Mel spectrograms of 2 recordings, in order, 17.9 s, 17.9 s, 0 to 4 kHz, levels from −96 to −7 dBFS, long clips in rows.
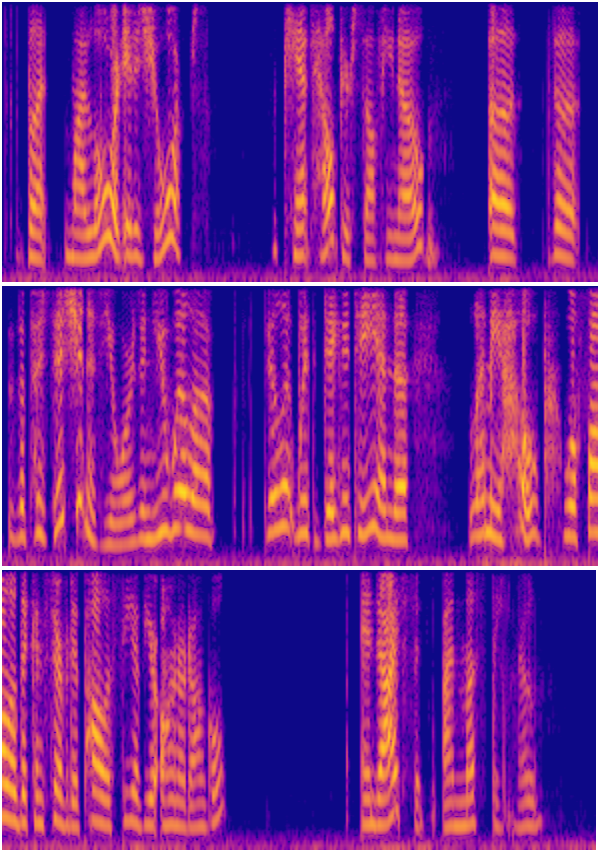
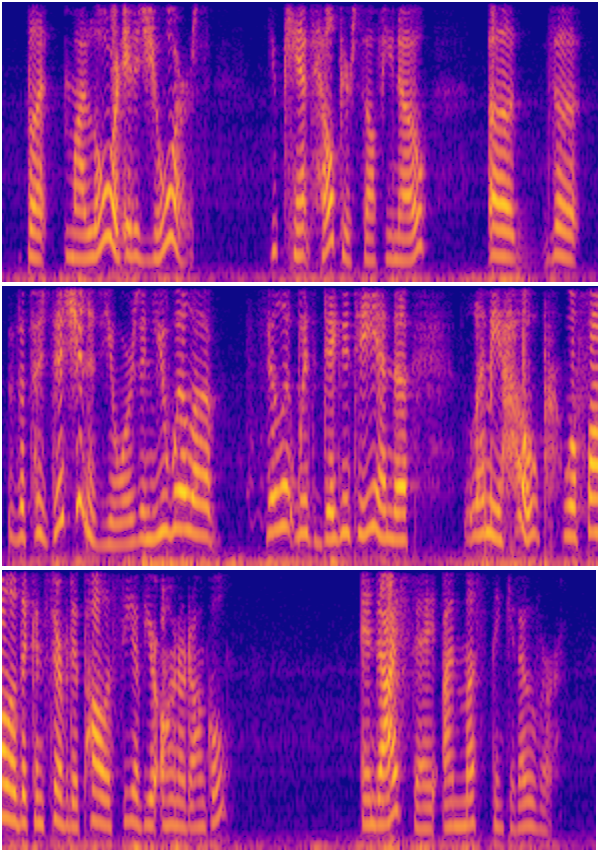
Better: second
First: noise reduction (neural diffusion model UNIVERSE++)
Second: none

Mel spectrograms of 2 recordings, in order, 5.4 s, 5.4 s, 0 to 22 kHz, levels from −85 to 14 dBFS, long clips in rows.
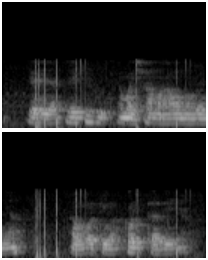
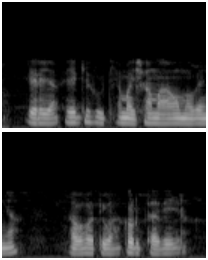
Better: second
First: background sound (Fart); 13 dB below the speech // room echo; dies away in 0.6 s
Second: none

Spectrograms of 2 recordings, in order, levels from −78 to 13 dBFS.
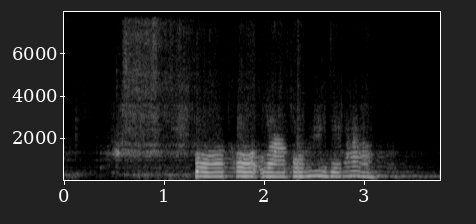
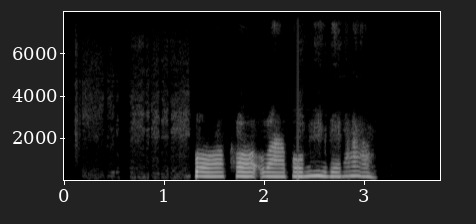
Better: second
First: noise reduction (neural separator model SepFormer DNS4)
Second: none

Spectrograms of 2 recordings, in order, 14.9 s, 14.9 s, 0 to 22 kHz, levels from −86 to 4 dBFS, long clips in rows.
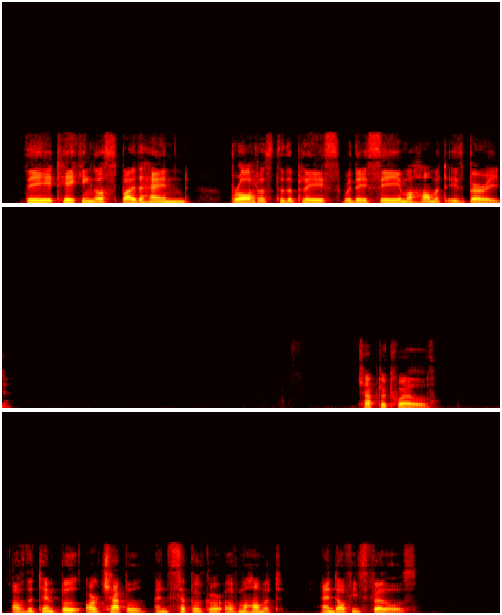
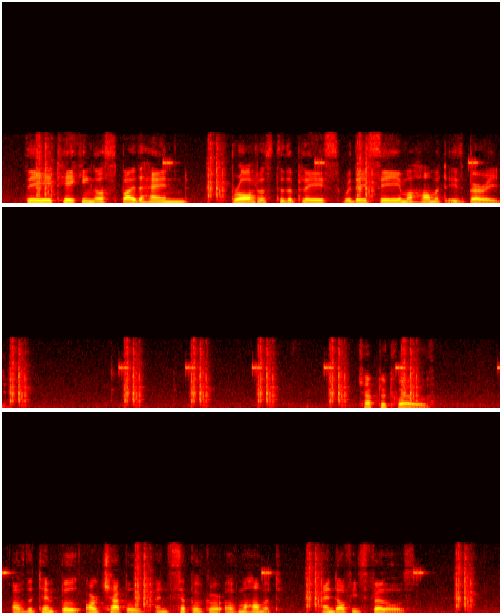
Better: first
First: none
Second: background sound (Camera); 14 dB below the speech

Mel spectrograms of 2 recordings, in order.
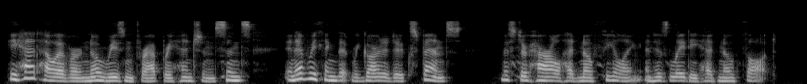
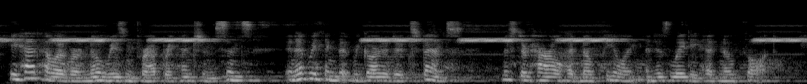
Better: first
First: none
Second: background sound (Alarm); 1 dB below the speech // room echo; dies away in 1.8 s

